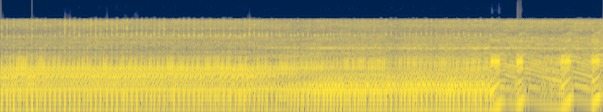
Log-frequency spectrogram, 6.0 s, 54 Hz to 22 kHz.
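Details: TOMITSU 5800-body two-stroke chainsaw, sprocket-gear clutch type, just after initial carburetor adjustment with a screwdriver: steady buzzing idle, then four or five quick throttle blips rising and falling cleanly; runs healthy.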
